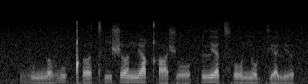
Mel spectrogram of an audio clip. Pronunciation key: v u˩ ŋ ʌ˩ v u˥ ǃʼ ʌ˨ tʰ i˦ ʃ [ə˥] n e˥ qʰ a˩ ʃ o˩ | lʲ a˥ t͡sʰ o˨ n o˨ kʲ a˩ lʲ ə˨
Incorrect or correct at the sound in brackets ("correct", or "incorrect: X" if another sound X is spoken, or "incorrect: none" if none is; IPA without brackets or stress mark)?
incorrect: ʌ˥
